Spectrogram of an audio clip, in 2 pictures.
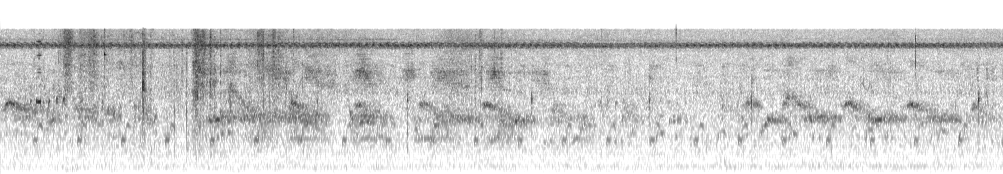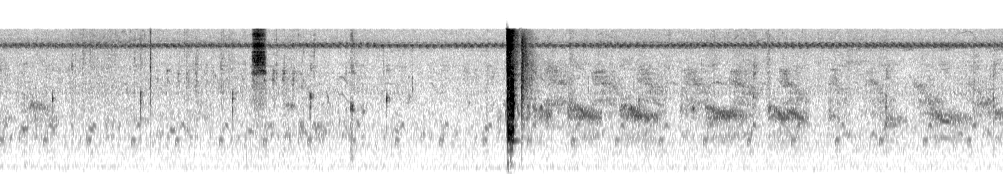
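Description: One sharp crack of an air rifle shot fired at a white-breasted waterhen about fifteen seconds in. Behind it, a steady high insect whine and soft bird chirping.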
